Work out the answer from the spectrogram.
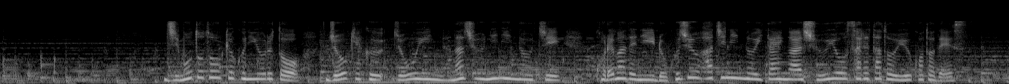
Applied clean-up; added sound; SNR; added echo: none; none; none; none.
